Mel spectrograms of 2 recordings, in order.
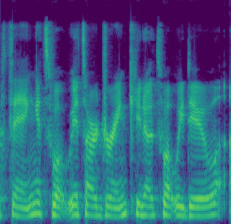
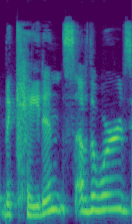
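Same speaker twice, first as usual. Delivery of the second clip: ordinary talk, nothing marked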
